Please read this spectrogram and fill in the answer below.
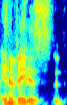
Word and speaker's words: Innovatis: joining us today is victor bonner from uh innovatus that's how you say it right that's right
